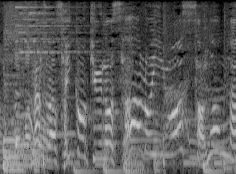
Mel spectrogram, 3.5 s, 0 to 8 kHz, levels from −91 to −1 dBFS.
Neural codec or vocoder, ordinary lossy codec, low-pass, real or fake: none; none; none; real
